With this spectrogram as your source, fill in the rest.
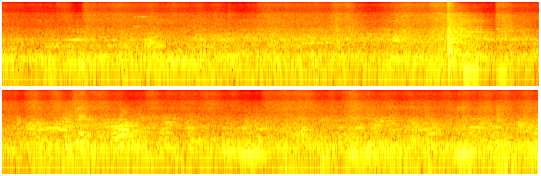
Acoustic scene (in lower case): crowded indoor space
